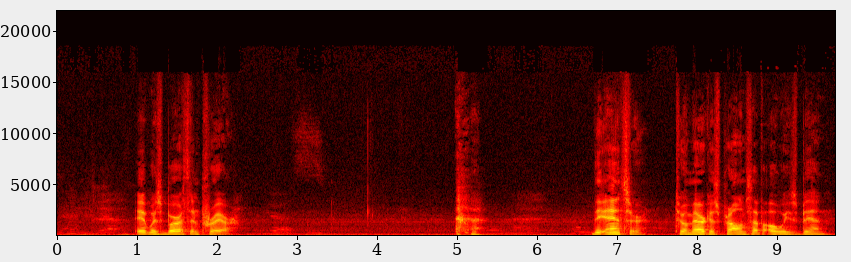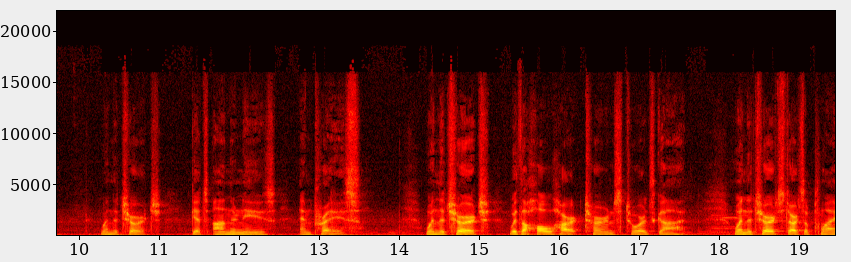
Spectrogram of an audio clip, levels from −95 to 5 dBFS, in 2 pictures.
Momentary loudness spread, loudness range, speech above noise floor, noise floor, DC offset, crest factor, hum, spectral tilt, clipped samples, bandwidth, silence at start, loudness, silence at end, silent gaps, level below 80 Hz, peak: 19 LU; 13 LU; 24 dB; -54 dBFS; under 0.1%; 22 dB; none; -5.5 dB/octave; under 0.1%; 18 kHz; 0 s; -30 LUFS; 0 s; none; -54 dBFS; -8 dBFS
